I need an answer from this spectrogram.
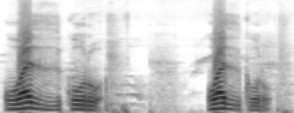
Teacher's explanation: ini tidak dibaca bukan wa uzkuru tapi langsung ke zal wazkuru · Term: zal mati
